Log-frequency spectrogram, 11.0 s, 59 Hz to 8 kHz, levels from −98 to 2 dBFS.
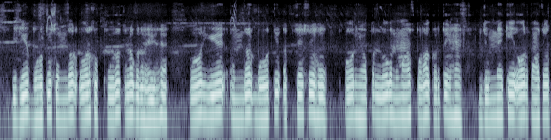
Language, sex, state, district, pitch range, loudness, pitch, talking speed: Hindi, male, Uttar Pradesh, Jyotiba Phule Nagar, 130-145 Hz, -18 LUFS, 135 Hz, 165 wpm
